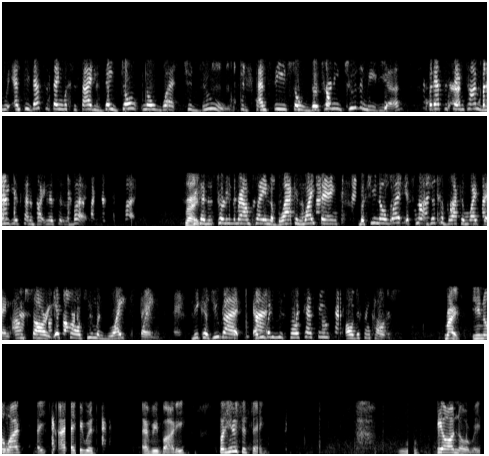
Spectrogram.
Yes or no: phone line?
yes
